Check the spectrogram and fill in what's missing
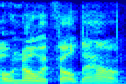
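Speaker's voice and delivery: sarcastic fake dismay. Retelling how a child reacts when the house falls: imitating a child mocking. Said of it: "he's mocking the pigs".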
